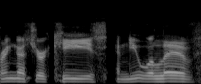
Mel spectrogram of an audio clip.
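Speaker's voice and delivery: in-character, put-on threatening, menacing yell. Yelling a demand at the kobolds in character: in-character yell. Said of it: "I'm going to yell out".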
